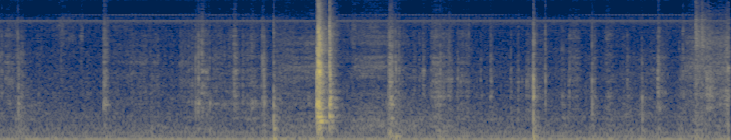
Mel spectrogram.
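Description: Hands handling cardstock and a small plastic spring clamp on a cutting mat: a sharp click about three seconds in, with a few fainter taps and clicks around it.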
